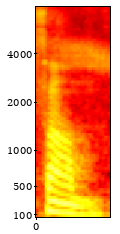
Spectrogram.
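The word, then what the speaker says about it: psalm: আমাদের খেয়াল রাখতে হবে যদি পিএস থাকে মানে ওয়ার্ডের শুরুতে যেমন সাইকো এই পির উচ্চারণ হচ্ছে না সাইকি পির উচ্চারণ হচ্ছে না সাম সরা সরিক সরিয়াসিস সিউডোমিন সিউডোনিম এবার অর্থগুলো সাইকো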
